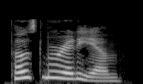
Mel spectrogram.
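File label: "post meridiem", British English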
